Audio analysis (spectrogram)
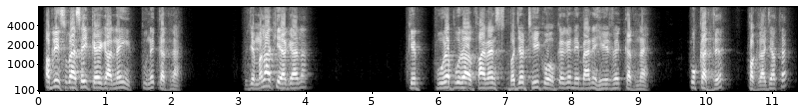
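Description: A middle-aged man with a Pakistani Urdu accent preaching a sermon in a church hall on a handheld mic, swinging between loud bursts and hushed asides. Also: high voice. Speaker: pastor.

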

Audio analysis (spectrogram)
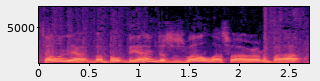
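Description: A man's voice: on the high side, quick pace, mellow, highs cut off, a little hiss or hum. A man, chatting casually and encouraging his family while they play a game together. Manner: encouraging, directing the team. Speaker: streamer leading family squad.

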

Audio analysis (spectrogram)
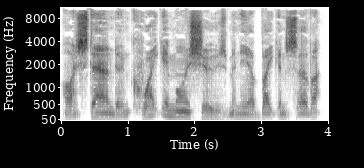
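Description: A man voicing a loud, defiant owner of a gambling house who blusters and mocks. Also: lowish voice, lively intonation, slow, vocal fry, no room sound, studio quality, full character voice. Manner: blustering, mocking.

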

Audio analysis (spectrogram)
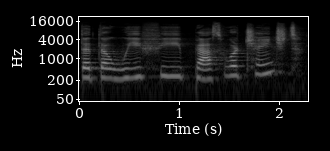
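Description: An actress playing a struggling young news anchor, earnest and pleading. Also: female voice, a little high, a little slow, very noisy. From Colombia. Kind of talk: scripted drama acting.

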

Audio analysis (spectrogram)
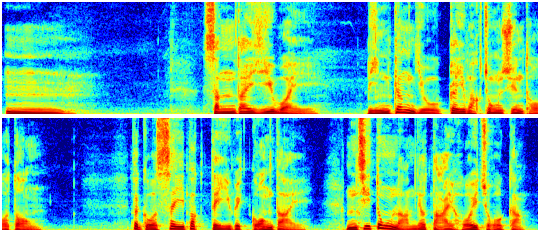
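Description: A man's voice: low voice, sing-song, slow pace, pauses often, warm tone, exaggerated voice. A man playing a loyal prince, the emperor's younger brother, advising him earnestly and deferentially in a radio drama. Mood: earnest, reporting. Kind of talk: Cantonese radio drama acting.

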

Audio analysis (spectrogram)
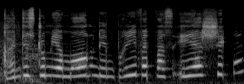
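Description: A performer voicing an excitable little tiger cub in a children's cartoon, childlike, squeaky and eager. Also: fairly quick. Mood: urgent, pleading. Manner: eager, breathless urging, stammering when excited. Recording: clearly noisy soundtrack.

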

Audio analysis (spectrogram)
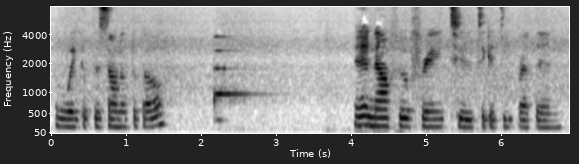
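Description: A woman leading a guided meditation, giving gentle step-by-step instructions. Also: on the low side, steady tone, normal speed, poor audio. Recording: clear background noise, ambient sound.

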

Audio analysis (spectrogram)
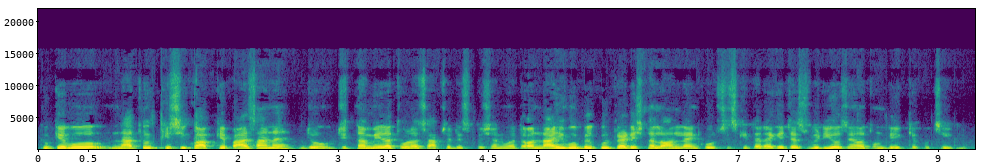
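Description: A man's voice: mid-range voice, steady tone, fairly quick, hardly any pauses, darkish tone, low-quality recording. A man hosting an interview, asking long, polite questions. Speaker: interview host.

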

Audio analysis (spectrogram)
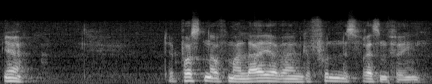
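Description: A man's voice: mid-range voice, normal speed, lightly acted, poor audio. An actor playing a bitter, resigned male suspect in a 1970s radio crime play, speaking in a clipped manner. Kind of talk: 1970s German radio crime drama acting.

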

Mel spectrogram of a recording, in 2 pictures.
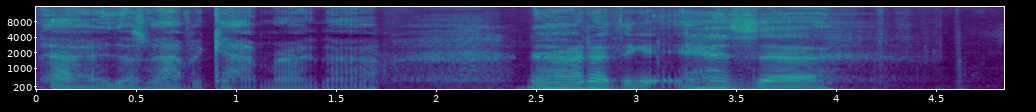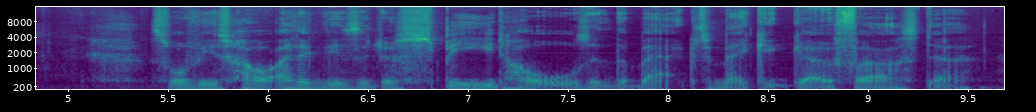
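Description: Casting: young man as a rambling old granddad, low gravelly voice with lively swings, dry close sound. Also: no room sound, full character voice. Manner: rambling, halting, trailing off, chuckling. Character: doddering old granddad, confused, creepy, rambling. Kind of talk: comedy ASMR roleplay. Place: small dark room, indoors. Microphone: close studio mic, camera near face.

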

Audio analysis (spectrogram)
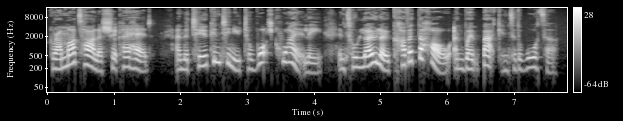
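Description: A woman narrating a children's picture book in an expressive, clearly paced read-aloud manner for young listeners. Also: mid-range voice, moderate pace. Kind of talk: expressive scripted storybook narration.

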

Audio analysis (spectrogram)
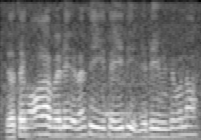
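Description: High-voiced northern Malay man vlogging outdoors. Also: steady tone, rapid-fire, noisy background. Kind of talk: casual walking vlog chat. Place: outdoors on forest park trails by a cave. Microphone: camera at arm's length.

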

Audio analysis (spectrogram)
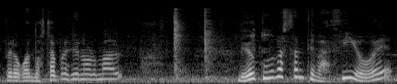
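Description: A woman's voice: a little high, big pitch swings, moderate pace. A woman chatting casually while filming her supermarket shopping on a handheld camera. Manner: chatty, exclaims over prices and products. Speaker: vlogger. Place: supermarket indoors. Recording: noisy supermarket ambience.

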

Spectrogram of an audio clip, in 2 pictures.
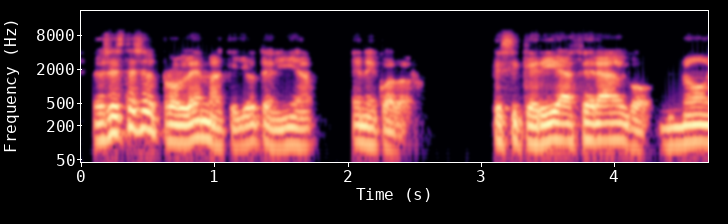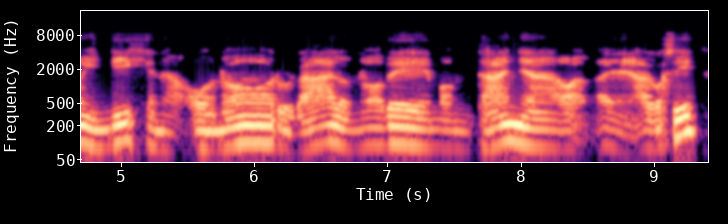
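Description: A man's voice: low-pitched, normal speed. A middle-aged man from Spain with a Spanish accent, talking casually to his webcam and thinking aloud as he goes. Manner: rambling, thinking aloud, tag questions. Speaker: stock photographer vlogger. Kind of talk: casual talk to camera.

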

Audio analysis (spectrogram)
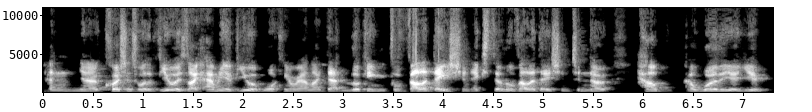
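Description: A man's voice: mid-range voice, fast talker, rough recording. A young man with an Australian accent, a guest on a video call interview, telling his story with lots of gestures and a habit of adding "right?". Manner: animated storytelling, gestures a lot, tags lines with "right?". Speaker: guest, dating coach. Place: living room at home.

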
